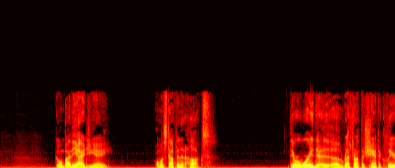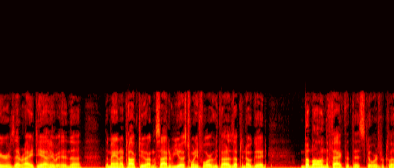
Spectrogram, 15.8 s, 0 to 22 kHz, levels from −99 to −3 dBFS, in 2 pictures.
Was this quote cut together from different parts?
yes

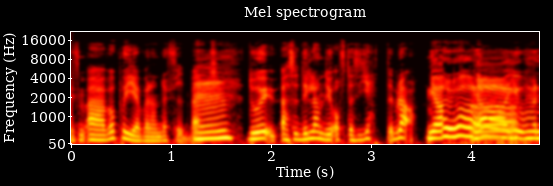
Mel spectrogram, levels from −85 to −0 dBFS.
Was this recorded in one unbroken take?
no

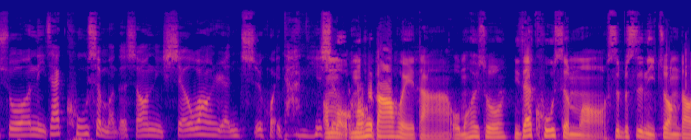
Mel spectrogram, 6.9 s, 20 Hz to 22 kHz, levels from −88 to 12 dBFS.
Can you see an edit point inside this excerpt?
no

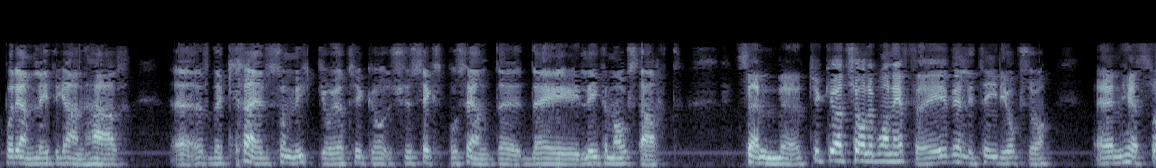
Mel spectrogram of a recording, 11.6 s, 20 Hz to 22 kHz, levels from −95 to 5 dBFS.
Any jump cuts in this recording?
yes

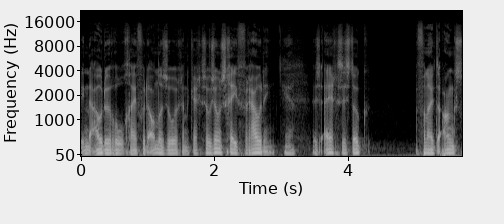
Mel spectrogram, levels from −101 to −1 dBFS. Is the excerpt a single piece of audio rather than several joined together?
no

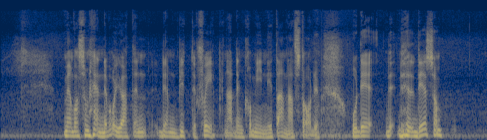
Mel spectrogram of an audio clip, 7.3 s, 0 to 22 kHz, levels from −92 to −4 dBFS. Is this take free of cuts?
yes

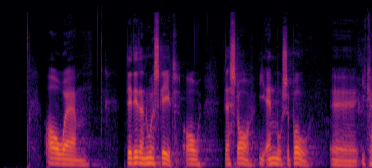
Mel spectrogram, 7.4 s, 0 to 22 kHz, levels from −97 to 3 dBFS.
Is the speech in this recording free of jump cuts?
yes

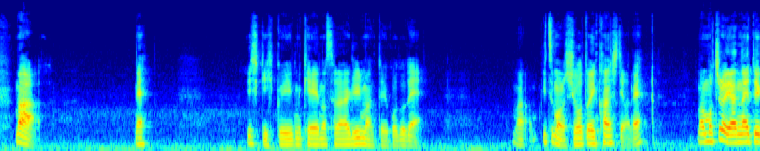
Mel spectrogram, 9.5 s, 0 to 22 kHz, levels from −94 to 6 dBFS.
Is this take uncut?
yes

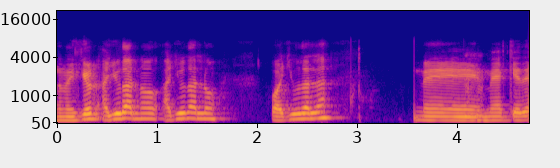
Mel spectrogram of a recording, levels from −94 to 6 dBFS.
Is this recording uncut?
yes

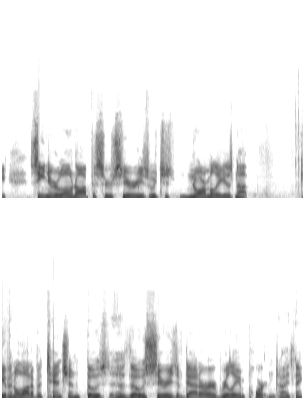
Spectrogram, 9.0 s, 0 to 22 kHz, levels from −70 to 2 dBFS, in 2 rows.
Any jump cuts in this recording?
yes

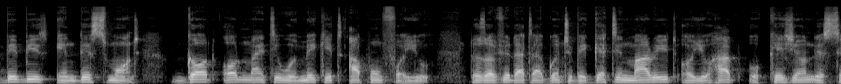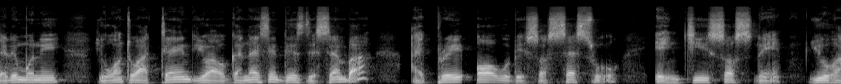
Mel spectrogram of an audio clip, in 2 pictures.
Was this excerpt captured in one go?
yes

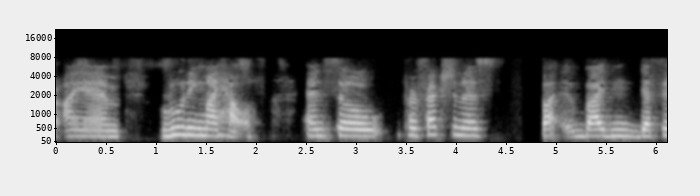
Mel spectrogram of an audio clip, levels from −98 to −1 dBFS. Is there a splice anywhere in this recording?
no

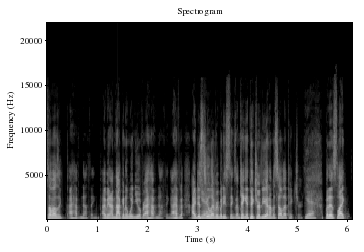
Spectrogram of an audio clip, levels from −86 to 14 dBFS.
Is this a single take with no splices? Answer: yes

